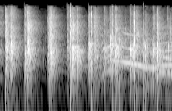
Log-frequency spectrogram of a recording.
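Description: A short round of applause: steady, evenly spaced claps that quickly thicken into a denser, overlapping burst of clapping, with a faint whistle-like tone gliding downward near the end.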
